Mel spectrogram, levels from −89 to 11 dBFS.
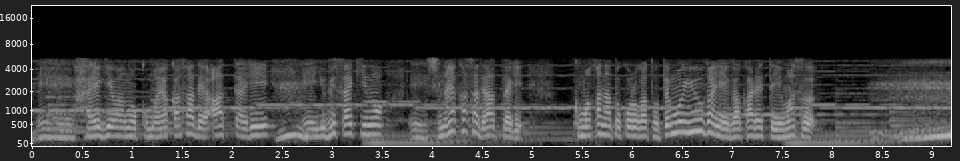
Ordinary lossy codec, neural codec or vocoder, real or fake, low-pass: AAC, 48 kbps; none; real; 5.4 kHz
